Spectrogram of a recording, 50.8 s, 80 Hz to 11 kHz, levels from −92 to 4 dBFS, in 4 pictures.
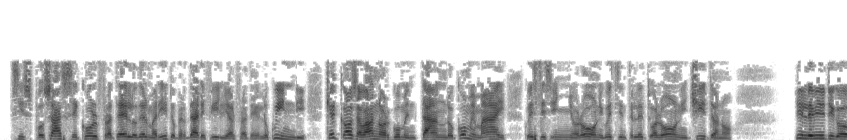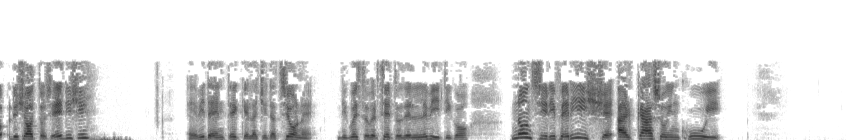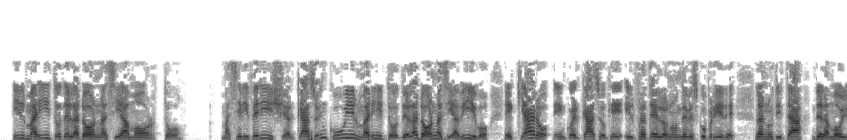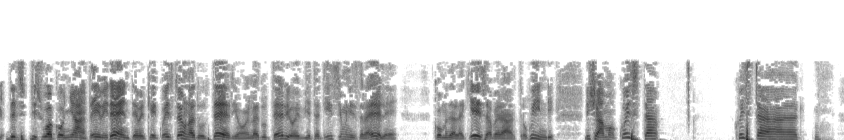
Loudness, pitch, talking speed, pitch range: -20 LUFS, 180 Hz, 120 wpm, 165-205 Hz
